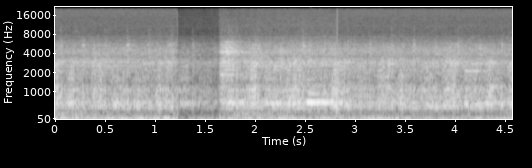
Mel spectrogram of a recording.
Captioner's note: radio voice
